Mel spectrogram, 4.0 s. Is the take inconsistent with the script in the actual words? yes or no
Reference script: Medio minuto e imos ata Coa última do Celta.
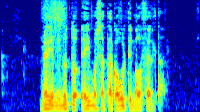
no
